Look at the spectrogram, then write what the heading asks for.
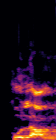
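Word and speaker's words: Coulomb: आपकी नूतन पब्लिकेशन में कूलाम लिखा है, तो कूलम ये इंग्लिश प्रोनाउंसिएशन है और हिंदी में हम लोग क्या कहते हैं, कूलाम कहते हैं, ठीक है।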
